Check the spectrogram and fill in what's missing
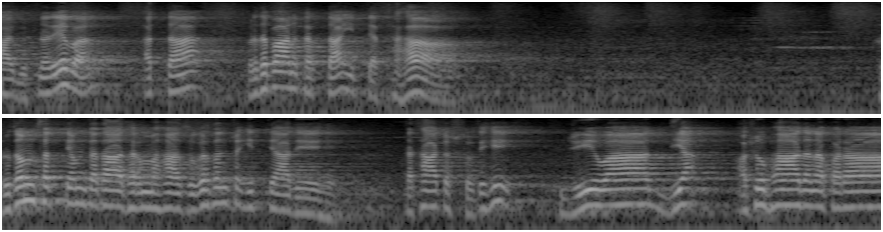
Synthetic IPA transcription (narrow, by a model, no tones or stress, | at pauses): aːʋiʂɳɐɾeːʋɐ | ɐt̪ːaː | ʋɾɐd̪ʱɐpaːnɐkɐɾt̪aːit̪jɐɾt̪ʰɐɦɐ | hɾut̪ɐmsɐt̪jɐmt̪ɐt̪ʰaːd̪ʱɐɾmɐɦɐsuɡɾɐt̪ɐɲt͡ʃɐit̪jaːd̪eːɦḭ | t̪ɐt̪ʰaːt͡ʃɐʃɾut̪iɦi | d͡ʒiːʋaːd̪jɐ | ɐʃubʱaːd̪ɐnɐpɐɾaː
